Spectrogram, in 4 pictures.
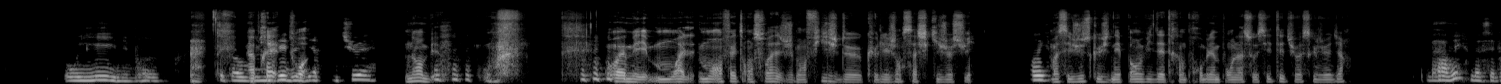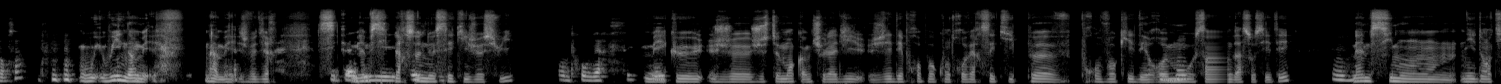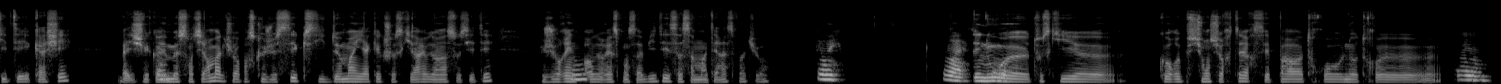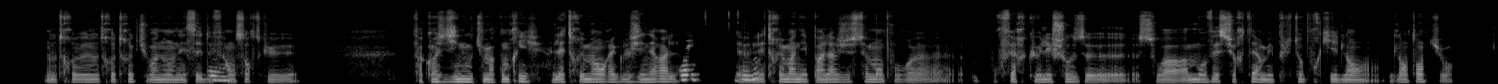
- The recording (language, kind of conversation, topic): French, unstructured, Accepteriez-vous de vivre sans liberté d’expression pour garantir la sécurité ?
- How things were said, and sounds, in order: chuckle; laugh; tapping; laugh; chuckle; laugh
